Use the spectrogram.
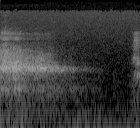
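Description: A long, steady breath exhaled during a Pilates exercise, close and clear, fading gradually over about two seconds, followed by a short fresh breath near the end; no speech.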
